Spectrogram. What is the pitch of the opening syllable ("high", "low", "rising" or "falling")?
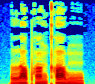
low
